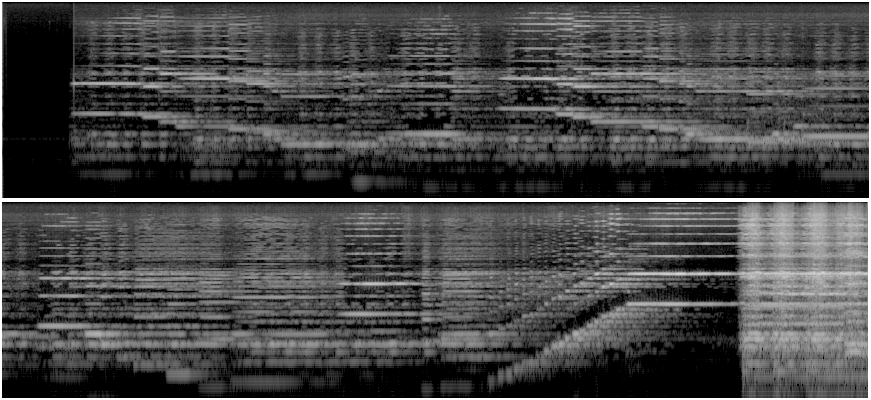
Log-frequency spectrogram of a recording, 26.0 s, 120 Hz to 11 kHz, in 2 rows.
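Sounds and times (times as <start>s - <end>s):
clarinet: 1.1s - 25.9s.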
